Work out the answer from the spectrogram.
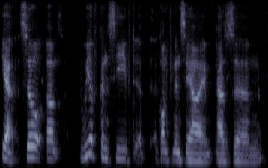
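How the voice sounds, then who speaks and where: Non-native english guy explaining his app, lots of ums and restarts, careful and slow. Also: mid-range voice, darkish tone. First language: not English. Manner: hesitant, many ums and restarts, slow and thoughtful. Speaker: startup founder, interview guest. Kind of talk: podcast interview.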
